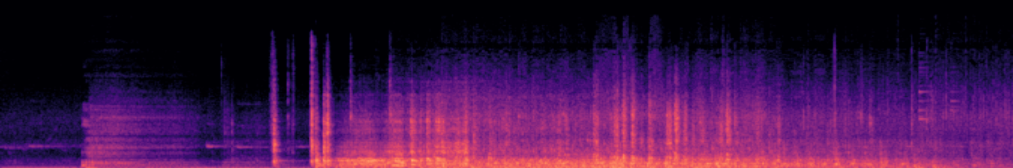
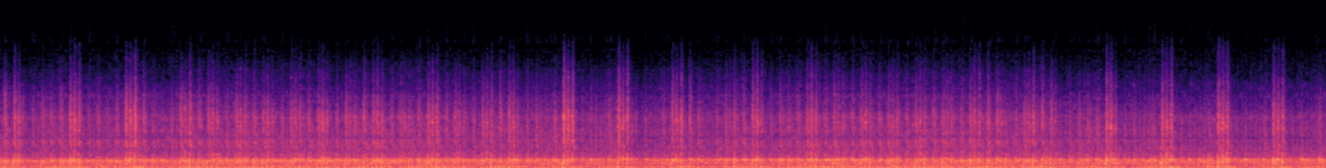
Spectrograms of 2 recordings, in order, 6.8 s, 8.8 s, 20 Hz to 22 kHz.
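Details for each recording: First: 1973 Volvo G89 truck, TD120 diesel rated 320 hp, 24 V starting, sat 4 years: cranks, catches and settles into an uneven lumpy idle that hunts; rough idle, owner suspects air in the fuel or idle set low. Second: 1973 Volvo G89 truck with TD120 diesel engine rated at 320 hp, on a 24-volt start system, restarted after bleeding the fuel system: a heavy diesel clatters at a steady, loping idle with no stumbles or knocks.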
